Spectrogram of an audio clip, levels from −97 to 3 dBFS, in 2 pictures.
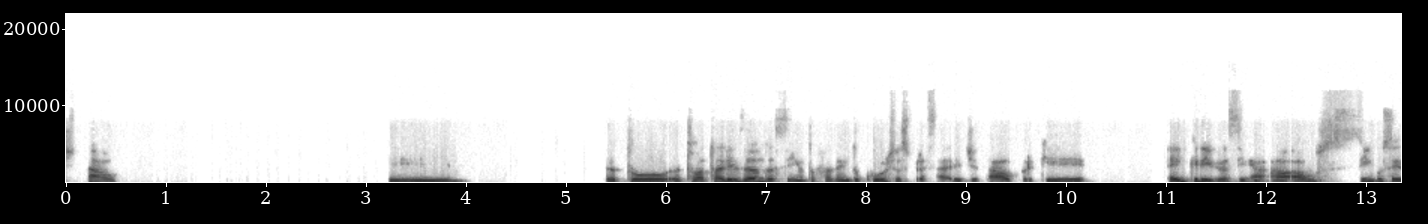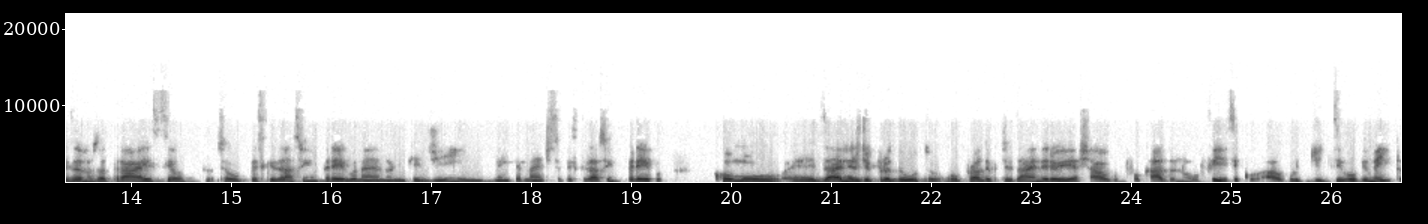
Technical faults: none

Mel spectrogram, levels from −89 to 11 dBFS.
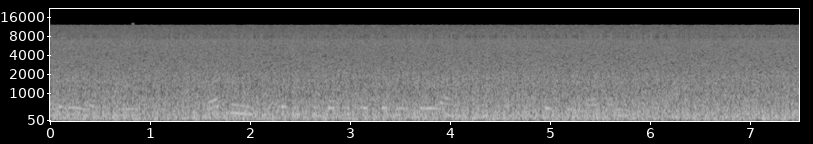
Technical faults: none

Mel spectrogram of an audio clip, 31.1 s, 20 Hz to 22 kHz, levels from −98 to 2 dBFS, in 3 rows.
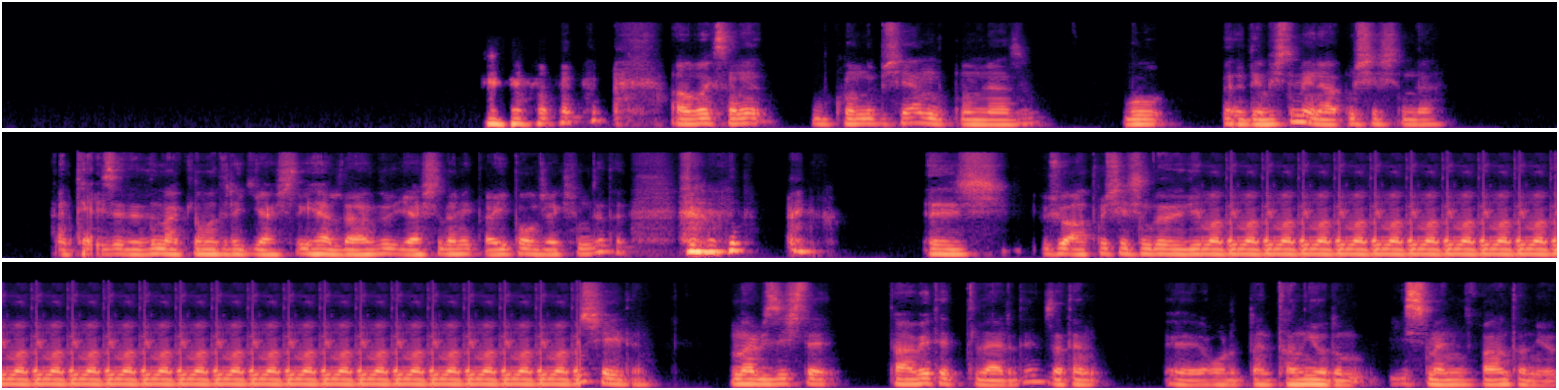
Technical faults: broken-record loop

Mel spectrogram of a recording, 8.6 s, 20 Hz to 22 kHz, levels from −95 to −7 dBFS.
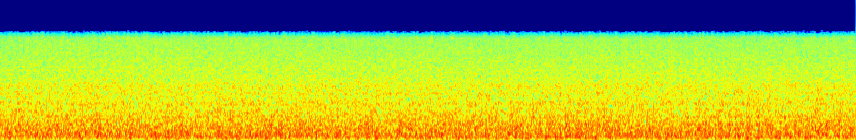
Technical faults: echo leak

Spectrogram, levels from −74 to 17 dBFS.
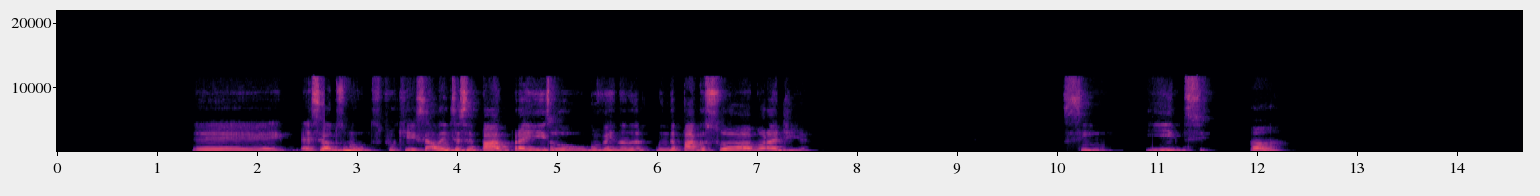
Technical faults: damaged data in a compressed stream; robotic sound from repeated short buffers

